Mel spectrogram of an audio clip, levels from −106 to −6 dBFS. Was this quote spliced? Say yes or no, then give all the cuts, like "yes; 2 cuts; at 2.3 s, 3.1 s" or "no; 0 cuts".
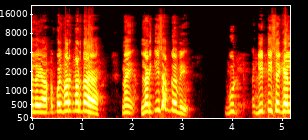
no; 0 cuts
